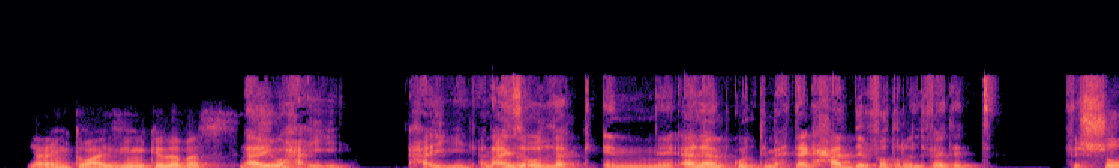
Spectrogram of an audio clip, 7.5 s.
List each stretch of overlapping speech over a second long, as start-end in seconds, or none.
none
